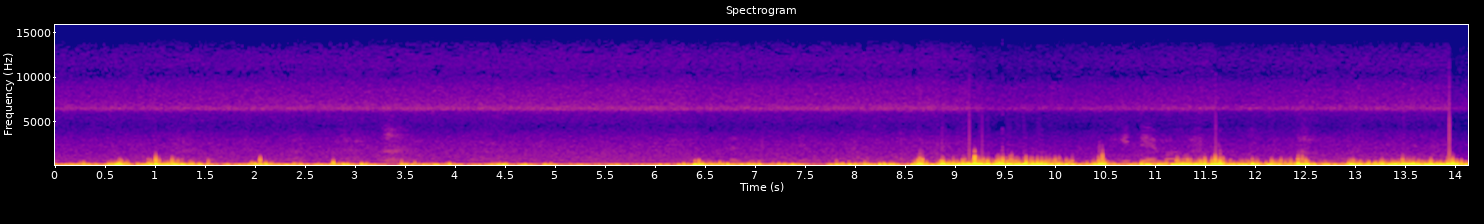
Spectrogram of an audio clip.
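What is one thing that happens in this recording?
Gusty wind buffets the microphone outdoors.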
